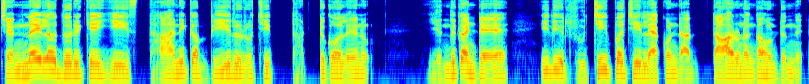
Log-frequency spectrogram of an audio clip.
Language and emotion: Telugu, disgusted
